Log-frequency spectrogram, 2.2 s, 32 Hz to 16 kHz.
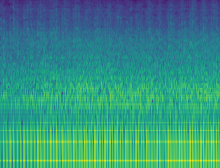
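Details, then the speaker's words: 1958 Porsche 356A T2 Normal Cabriolet air-cooled four-cylinder, cold idle just after electrical tune-up (points, plugs, timing, distributor cap refitted): steady, even low burble, no misses or knocks, all four cylinders hitting evenly; normal cold idle. "and smooth. Now the car's cold, of course, but what I'm listening for is an even hit on all the cylinders, and it sounds like it's hitting perfectly on all four cylinders."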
